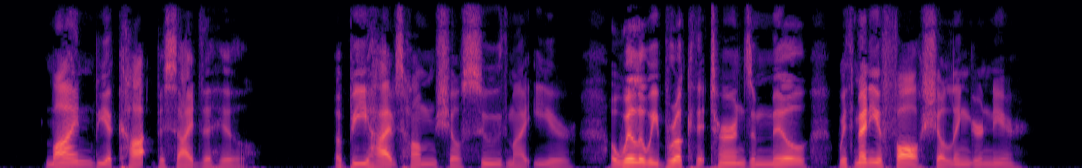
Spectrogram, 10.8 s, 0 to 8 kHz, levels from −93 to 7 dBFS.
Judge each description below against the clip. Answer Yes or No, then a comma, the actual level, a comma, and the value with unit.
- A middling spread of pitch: Yes, average, 4.3 semitones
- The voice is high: No, low, 115 Hz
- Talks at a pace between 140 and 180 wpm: Yes, average, 160 wpm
